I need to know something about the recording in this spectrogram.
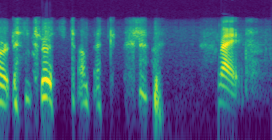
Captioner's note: laughs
